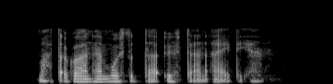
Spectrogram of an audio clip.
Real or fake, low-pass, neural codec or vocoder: real; 5.4 kHz; none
